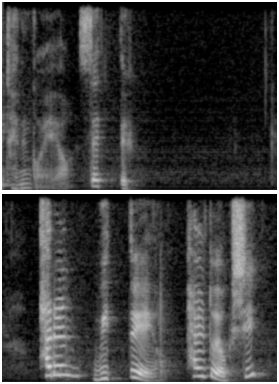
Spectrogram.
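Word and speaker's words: huit: 8은 위트예요. 8도 역시 발음이 돼요.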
